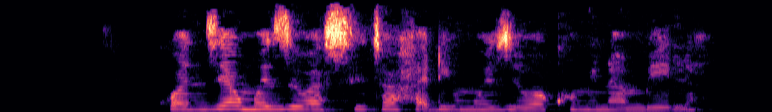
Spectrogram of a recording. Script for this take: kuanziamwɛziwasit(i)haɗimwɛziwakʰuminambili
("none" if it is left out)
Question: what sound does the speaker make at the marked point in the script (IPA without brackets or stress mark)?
a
